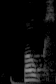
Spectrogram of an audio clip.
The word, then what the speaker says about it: folks: Because like folks, for example, if the L wasn't there, then it would be fox.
